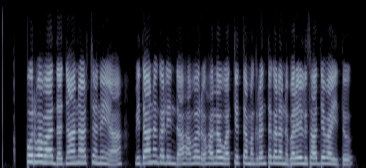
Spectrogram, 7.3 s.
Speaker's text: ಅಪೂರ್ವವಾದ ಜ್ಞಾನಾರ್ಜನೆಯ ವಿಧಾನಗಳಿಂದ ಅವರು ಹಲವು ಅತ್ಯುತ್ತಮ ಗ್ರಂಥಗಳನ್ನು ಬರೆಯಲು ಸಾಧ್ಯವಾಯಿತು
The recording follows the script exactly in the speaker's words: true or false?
true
